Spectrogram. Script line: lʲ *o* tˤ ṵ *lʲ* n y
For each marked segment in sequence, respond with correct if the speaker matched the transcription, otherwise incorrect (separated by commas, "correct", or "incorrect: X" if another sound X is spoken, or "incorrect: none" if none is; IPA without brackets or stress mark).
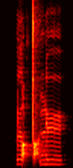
incorrect: o̰, incorrect: none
